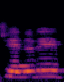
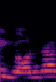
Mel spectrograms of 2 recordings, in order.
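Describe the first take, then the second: First: The word begins with a 'jen' sound. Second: The word begins with a 'yon' sound. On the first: "बहुत से बच्चे इसे जेनरे pronounce करते हैं" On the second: "कुछ लोग इसे यॉनरा कहते हैं"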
